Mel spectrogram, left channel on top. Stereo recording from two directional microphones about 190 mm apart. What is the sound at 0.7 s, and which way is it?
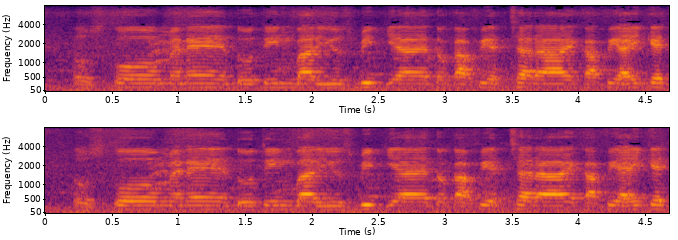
Speech, 5° right (ahead or behind).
